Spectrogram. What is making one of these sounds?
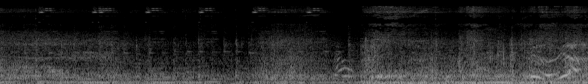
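Magic energy crackles and zaps sharply.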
